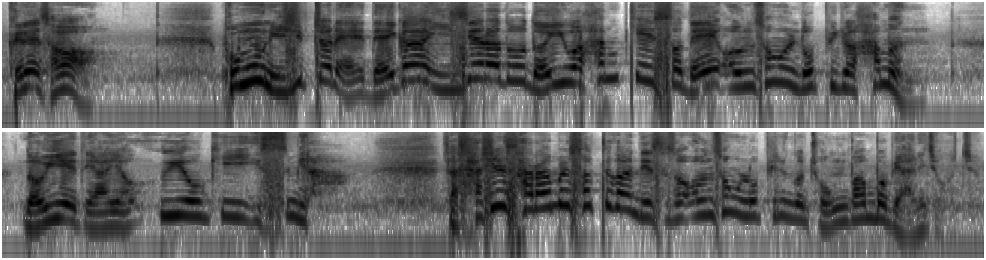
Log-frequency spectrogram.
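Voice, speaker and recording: A man's voice: high-pitched, big pitch swings, fairly quick, pushed and bright, slight background noise. A middle-aged male pastor with a Gyeongsang accent, preaching a sermon in a chatty way, checking often that his listeners follow and laughing at himself. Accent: Gyeongsang Korean. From Gyeongsang region, Korea. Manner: conversational, often asks the congregation for agreement, laughs at himself.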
